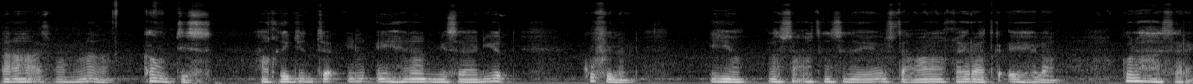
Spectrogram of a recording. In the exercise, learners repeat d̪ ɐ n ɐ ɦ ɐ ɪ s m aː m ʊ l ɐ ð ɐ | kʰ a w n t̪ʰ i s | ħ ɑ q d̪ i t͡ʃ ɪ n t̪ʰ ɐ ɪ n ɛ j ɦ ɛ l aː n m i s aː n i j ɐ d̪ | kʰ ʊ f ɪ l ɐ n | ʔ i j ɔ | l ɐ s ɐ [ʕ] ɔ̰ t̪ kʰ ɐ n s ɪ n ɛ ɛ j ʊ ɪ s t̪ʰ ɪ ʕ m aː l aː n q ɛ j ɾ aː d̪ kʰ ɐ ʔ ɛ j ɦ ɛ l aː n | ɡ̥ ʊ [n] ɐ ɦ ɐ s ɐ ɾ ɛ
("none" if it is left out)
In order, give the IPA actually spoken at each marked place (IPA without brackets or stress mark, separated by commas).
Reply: ʕ, n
